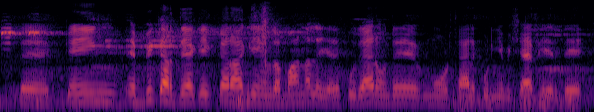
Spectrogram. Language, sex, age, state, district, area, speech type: Dogri, male, 18-30, Jammu and Kashmir, Samba, rural, spontaneous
